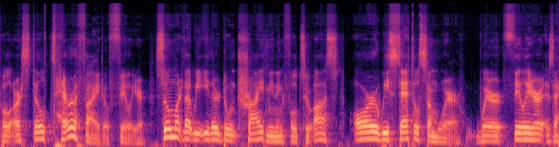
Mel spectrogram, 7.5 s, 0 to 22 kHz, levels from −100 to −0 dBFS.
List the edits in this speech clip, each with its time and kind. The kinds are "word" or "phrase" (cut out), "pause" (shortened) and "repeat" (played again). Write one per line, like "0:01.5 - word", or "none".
0:02.0 - pause
0:02.4 - word
0:03.5 - phrase
0:04.6 - pause

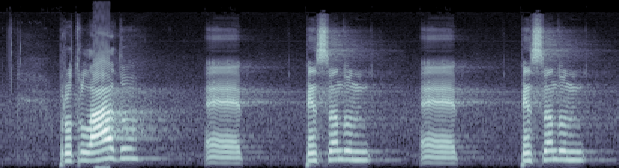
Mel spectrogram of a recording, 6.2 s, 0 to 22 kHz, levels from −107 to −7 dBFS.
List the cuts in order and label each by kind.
0:04.0 - repeat

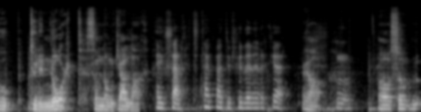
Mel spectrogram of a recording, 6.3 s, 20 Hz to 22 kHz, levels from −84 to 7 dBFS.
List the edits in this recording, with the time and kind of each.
0:03.9 - word

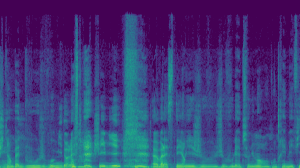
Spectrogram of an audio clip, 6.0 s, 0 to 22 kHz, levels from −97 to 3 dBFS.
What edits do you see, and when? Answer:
0:01.5 - word
0:02.0 - word
0:03.7 - phrase

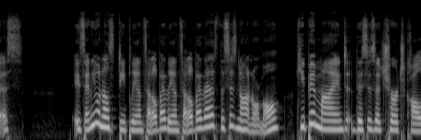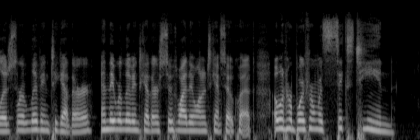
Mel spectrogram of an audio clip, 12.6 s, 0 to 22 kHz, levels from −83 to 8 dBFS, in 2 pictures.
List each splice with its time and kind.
0:02.5 - repeat
0:04.4 - pause
0:06.6 - word
0:07.8 - pause
0:08.9 - phrase
0:09.6 - word

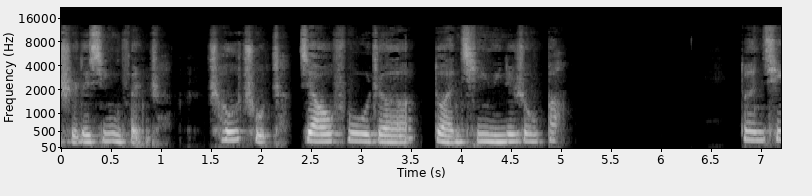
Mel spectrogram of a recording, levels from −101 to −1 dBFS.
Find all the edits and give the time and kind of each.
0:02.3 - pause
0:03.6 - pause

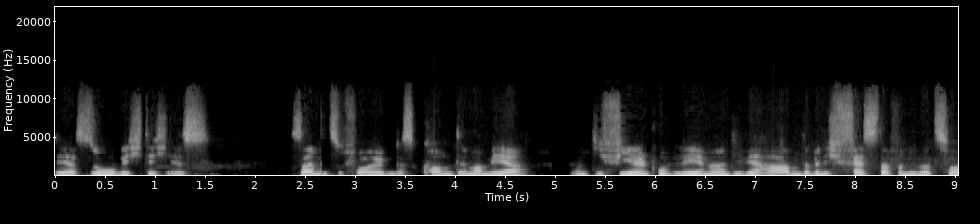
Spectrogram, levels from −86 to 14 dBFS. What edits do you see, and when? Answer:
0:02.7 - word
0:05.0 - pause

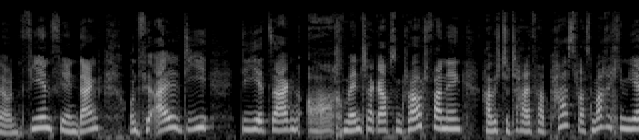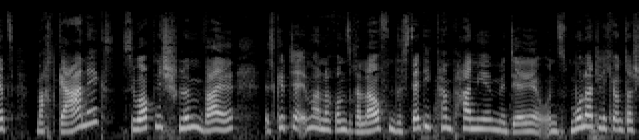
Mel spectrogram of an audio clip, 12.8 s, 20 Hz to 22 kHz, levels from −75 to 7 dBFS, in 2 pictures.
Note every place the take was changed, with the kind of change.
none

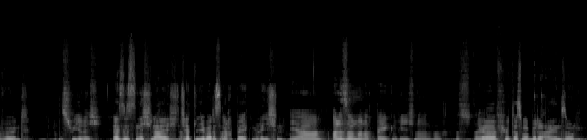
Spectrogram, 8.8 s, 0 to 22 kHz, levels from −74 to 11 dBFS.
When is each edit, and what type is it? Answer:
0:01.6 - pause
0:02.7 - phrase
0:03.3 - word

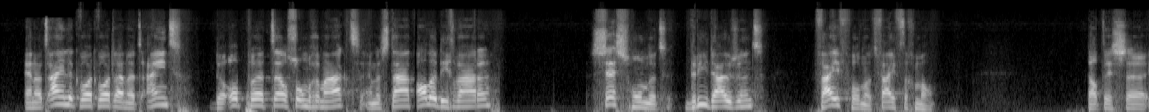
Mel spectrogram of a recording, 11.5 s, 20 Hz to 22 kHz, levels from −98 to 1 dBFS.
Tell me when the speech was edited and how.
0:00.9 - repeat
0:02.0 - pause
0:04.1 - word
0:04.5 - word

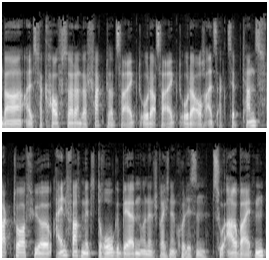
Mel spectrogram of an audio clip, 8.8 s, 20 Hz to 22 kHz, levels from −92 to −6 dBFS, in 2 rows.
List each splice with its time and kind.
0:02.6 - repeat
0:05.3 - phrase

